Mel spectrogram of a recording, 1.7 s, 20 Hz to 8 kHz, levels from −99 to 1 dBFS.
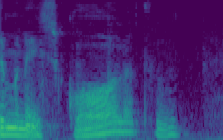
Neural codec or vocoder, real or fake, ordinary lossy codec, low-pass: none; real; none; none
